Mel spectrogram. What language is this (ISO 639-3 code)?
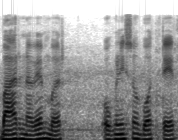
guj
